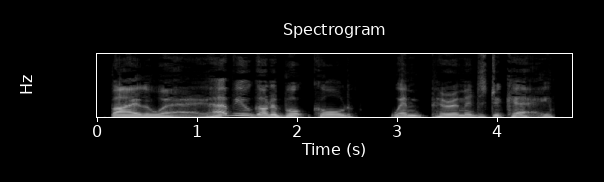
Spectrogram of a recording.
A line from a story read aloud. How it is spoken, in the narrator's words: he said in a carefully casual tone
